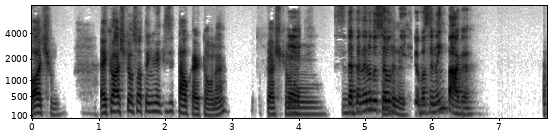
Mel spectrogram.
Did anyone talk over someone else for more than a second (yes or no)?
no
